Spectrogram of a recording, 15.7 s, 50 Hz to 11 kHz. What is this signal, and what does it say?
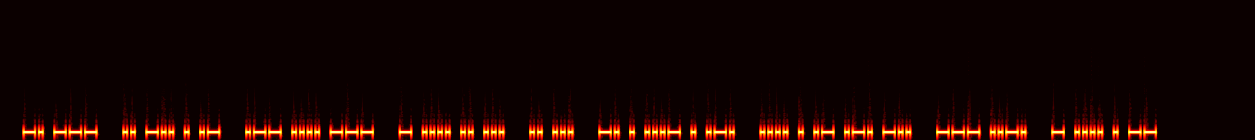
Morse code, heard as a keyed tone, about 25 wpm, 700 Hz. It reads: NO IDEA WHO THIS IS NEVER HEARD OF THEM
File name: Sets of 9 Words - 25wpm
